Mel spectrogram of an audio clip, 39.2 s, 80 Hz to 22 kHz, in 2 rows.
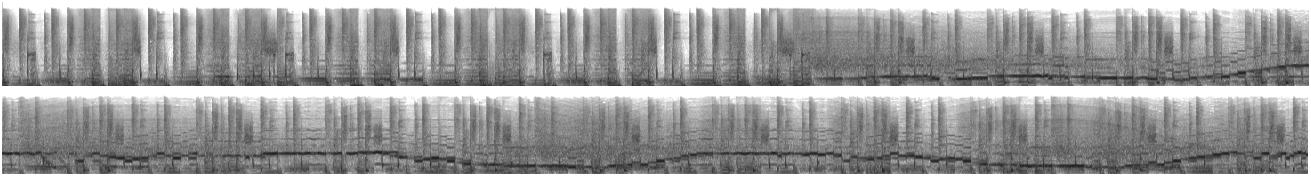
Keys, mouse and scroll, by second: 1.0 g, 5.6 ctrl+z, 10.8 click, 12.3 click, 17.9 s, 20.8 click, 22.9 g, 27.4 click, 29.8 g, 38.3-39.2 middle drag.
